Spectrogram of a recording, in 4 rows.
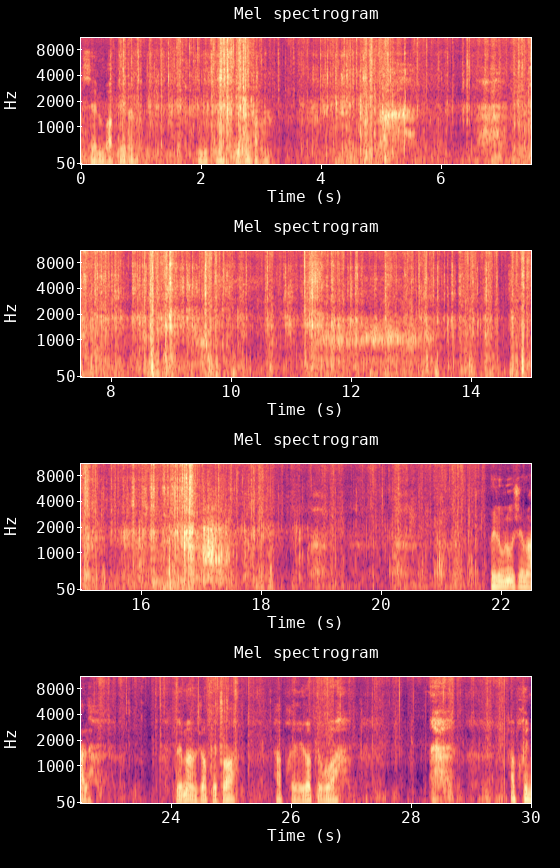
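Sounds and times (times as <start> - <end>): bike chain and parts clattering: 0.0 - 30.0
tyre noise: 0.0 - 30.0.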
